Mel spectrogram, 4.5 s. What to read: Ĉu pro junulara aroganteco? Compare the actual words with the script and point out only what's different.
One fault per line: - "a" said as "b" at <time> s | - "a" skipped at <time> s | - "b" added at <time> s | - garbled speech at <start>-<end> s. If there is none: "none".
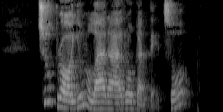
none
